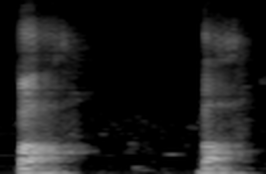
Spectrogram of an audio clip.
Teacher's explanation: Bặm môi bật ra nha các bạn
